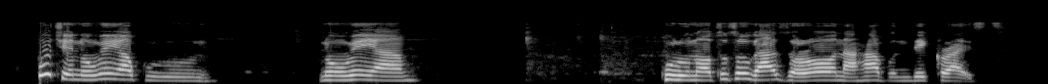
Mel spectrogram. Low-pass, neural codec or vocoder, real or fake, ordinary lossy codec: 7.2 kHz; none; real; none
